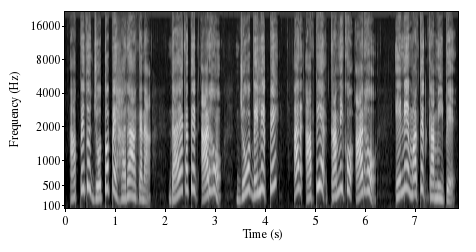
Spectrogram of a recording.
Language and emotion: Santali, angry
